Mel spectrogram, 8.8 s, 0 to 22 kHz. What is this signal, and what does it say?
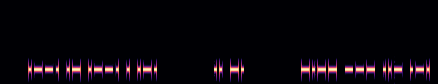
Morse code, heard as a keyed tone, about 22 wpm, 700 Hz. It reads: PAPER IN YOUR
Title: 3x Word-Spacing - Sentences from Top 400 Words - 22wpm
